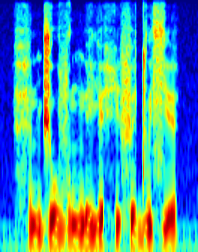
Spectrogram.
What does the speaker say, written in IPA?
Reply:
h ɛ n d͡ʒ o v ɤ ŋ e j e h i f e d u sʲ ɛ

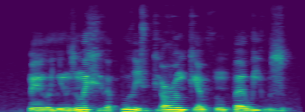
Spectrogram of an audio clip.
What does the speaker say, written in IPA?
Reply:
k͡p ɛ̃˩ l ʊ˩ lʲ ũ˩ z ũ˥ ɐ̯ xʲ u˩ ɐ̯ p u˥ ð i˩ z kʲ ṵ˥ ʕ ũ˥ kʲ ɑ˩ w θ ũ˩ p ɜ˥ w j ṵ˩ z

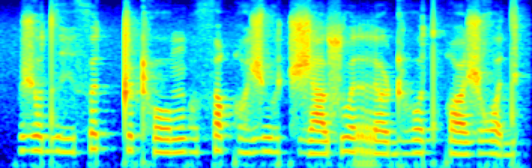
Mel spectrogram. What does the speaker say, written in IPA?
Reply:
ʒ o d ð i̤ θ œ tː ə ʈʰ o ŋ ɔ̤ θ ə qʷ i̤ ʒ ð o̤ t͡ʃ ʒ a sʷ œ r œ ɖʱ o d qʷ œ ʒ ʁʷ e d

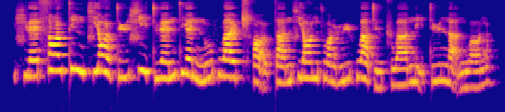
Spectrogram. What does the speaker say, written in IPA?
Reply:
ɕ ɥ ɛ˧˥ s ɑ˥ ʊ̯ t̪ i˥˧ ŋ t͡ɕ j ɑ˥˩ ʊ̯ t̪ y˧˥ ɕ i˥˩ t̪ ɥ ɛ˧˥ n t̪ j ɛ˥˩ n n̪ u˥ f w a˥ ɪ̯ ʈ͡ʂʰ ɑ̰˨˩ ʊ̯ t̪ a˧˥ n ɕ j ɑ˥ ŋ s w ɑ˨ ŋ m y˥ f w ä˥˩ t̪ y˩ n ʈ͡ʂ w ä˧˥ n̪ ḭ˨˩ t̪ y˥ n̪ ä̰˨˩ n̪ w ɑ˧˥ ŋ

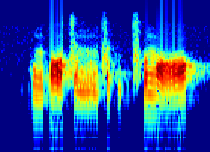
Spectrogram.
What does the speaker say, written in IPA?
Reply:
kʷ ɪ˧ ŋ p ɔː˨˩ t͡s ɵ˨˩ n n̪ ʊ˨˩ ŋ t͡s ɐ˧ k̚ ɐ˨ t̚ t͡sʰ ʊ˥ ŋ ɔː˨˥

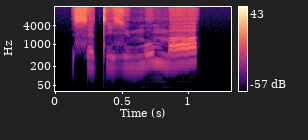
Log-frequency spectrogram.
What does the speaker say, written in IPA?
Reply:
s ɛ t i z y m o m a

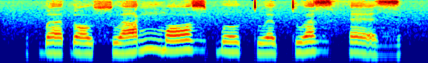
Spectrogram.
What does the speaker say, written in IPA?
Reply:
ɓ ɐ ɗ ɔ sʷ a ŋ͡m ɔ z ɓ o tʷ ɛ tʷ ɐ z h ɛ z

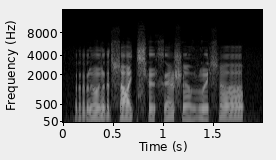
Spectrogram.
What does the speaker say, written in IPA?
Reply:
r ɔ̃ r ɬ ɑ t͡ɕʰ ə̃ x ɜ ʂ ɑ̃ v ə̃ ɬ ɑ̃

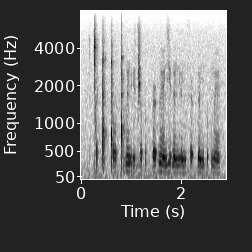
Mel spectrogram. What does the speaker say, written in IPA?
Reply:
ǀ ə˞ ɡ͡ǃ ʊ ǃ o ɡ͡ǃ ɒ ð ə̃ rʲ ə˞ d͡ʒ ə p ɵ p ʔ ə˞ ʔ ð ɛ̃ zʲ ɵ ɗ ə̃ nʲ w ɵ nʲ θ ə˞ ʔ ɗ ɵ nʲ ʔ ʊ p m ɛ̃

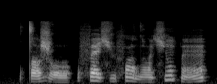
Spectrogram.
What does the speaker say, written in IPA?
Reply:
tˤ ɛ˩˥ ʐ ɔ˩ | f æ˥˩ ɕ ʉ˧ f ɑ̃˥˩ dˤ æ̃˩ ɕ õ˥ p æ̃˩˥

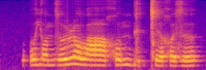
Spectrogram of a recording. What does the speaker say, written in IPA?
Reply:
ʔ o j ɔ n z o ɭ ɔ lˠ ɑː χ u ŋ ɡ ɪ ǀ ɪː χ ø z ə

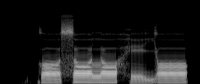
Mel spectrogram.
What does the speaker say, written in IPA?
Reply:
k ɔ˨ s ɔ˧ l ɔ˧ h e˨ j ɔ˧

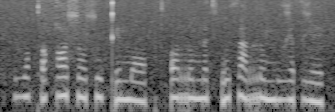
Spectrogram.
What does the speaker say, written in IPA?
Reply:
v ɔ kʼ o q o s o s u kʼ e m ɔ | t͡sʼ ɔ r o m ɛ t͡sʼ u θ a r ʊ m u ɣ ɛ θ ɣ e

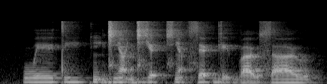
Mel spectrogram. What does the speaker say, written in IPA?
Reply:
w e˦ ɪ̯ t i˦ k ĩ˦˨ d͡ʑ ã˦˨ d͡ʑ ɛ˦ ʔ t͡ɕ ã˦˨ s ɛ˦ ʔ ɡ ḛ˦˨ ɪ̯ b a˨ ʊ̯ s a˦ ʊ̯

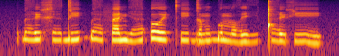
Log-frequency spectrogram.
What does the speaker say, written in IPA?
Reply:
ɗ æ̤ y̯ x ɛ̤ d i ɡ͡b æ̤ f æ mʲ æ̤ ʔ o y̯ t̪ʰ i ɡ ə m ɡ͡b o m lˠ ə̤ j i̤ ǃ æ̤ y̯ x i

